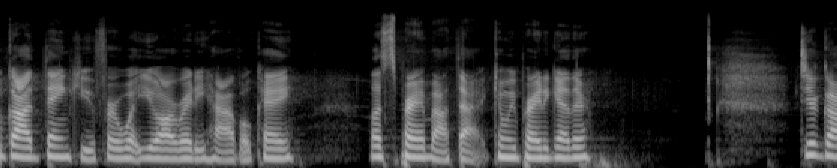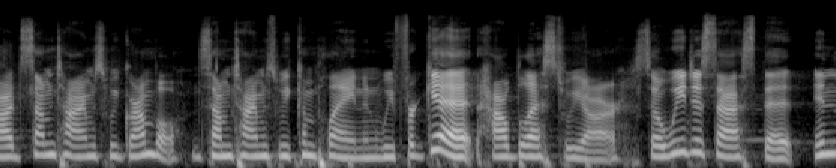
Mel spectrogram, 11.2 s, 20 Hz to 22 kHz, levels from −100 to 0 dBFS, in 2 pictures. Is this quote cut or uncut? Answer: uncut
